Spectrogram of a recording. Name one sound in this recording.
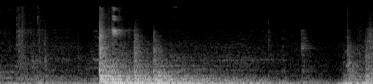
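An elevator door slides shut with a thud.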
